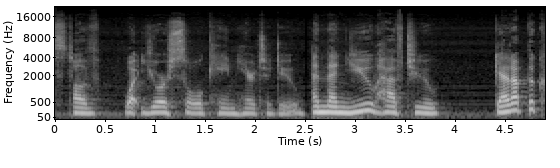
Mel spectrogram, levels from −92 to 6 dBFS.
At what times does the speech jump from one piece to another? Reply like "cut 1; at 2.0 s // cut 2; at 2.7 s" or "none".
cut 1; at 2.4 s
